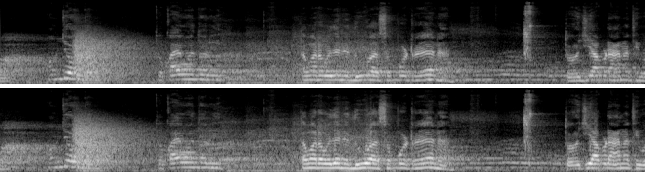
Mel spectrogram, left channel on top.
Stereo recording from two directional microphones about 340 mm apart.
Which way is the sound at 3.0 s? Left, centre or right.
Centre.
